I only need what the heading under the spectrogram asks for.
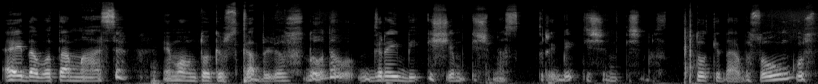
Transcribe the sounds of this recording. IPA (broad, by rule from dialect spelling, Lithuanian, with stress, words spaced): ˈɛɪdɐʋoː tɐ ˈmɑːsʲɛ ɪ mʊm ˈtoːkʲʊs kɐbʲˈlʲʊs ˈduɔdɐʋoː ɡrɐɪˈbʲiːk ɪʃʲˈɪmk ɪʃʲˈmʲɛsk ɡrɐɪˈbʲiːk ɪʃʲˈɪmk ɪʃʲˈmʲɛsk ˈtoːkʲɪ ˈdɐrbɐ ˈsʊŋkʊs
